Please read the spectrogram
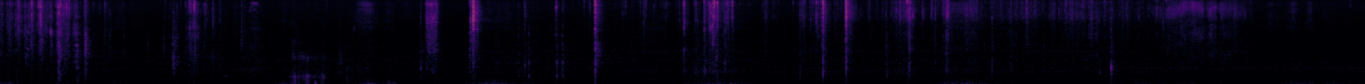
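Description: Faint crinkling and tearing of plastic shrink wrap being pulled off a sealed trading-card box, in scattered sharp crackles and short rustles.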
